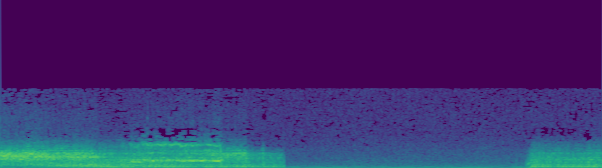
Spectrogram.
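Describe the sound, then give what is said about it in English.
A car's front tire blows out and the car is driven off the road down an embankment, a loud rough scraping roar for about three seconds, then a low rumble before the harsh noise returns. No one speaks. “It wasn't a shot. A front tire had blown out. He drove the car off the road down an embankment where we couldn't be seen.”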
